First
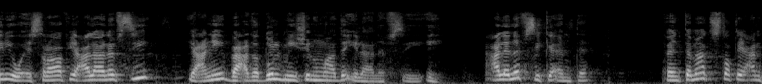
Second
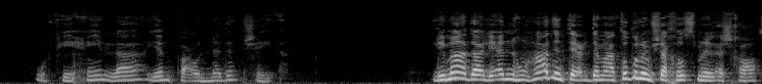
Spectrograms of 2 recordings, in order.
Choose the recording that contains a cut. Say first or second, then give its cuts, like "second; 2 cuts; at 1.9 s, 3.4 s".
first; 1 cut; at 4.9 s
